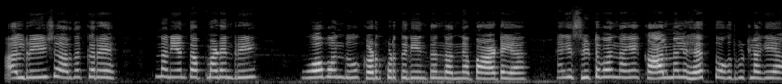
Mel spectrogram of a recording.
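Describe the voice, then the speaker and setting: A woman's voice: high voice, little pitch movement, fairly quick, a bit bright, dry recording. A woman voicing a whiny, self-pitying village husband in a cartoon, with a North Karnataka Kannada accent. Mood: aggrieved. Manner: whining, self-pitying complaints. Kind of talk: cartoon voice acting.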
